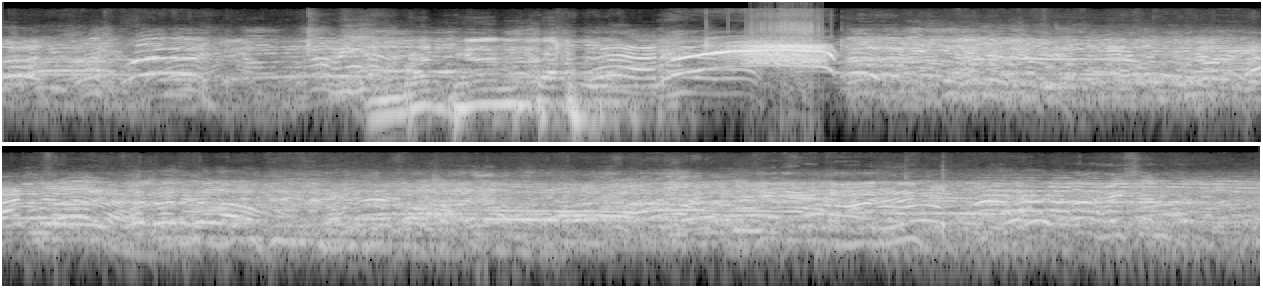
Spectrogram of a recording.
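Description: A large outdoor crowd chatters and shouts continuously.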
